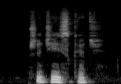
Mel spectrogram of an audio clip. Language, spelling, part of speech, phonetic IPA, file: Polish, przyciskać, verb, [pʃɨˈt͡ɕiskat͡ɕ], LL-Q809 (pol)-przyciskać.wav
